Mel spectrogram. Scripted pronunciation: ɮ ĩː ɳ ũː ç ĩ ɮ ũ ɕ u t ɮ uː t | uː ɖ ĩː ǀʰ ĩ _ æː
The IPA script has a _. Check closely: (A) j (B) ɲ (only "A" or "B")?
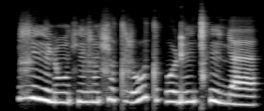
B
